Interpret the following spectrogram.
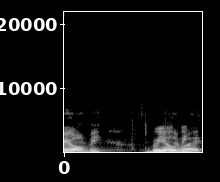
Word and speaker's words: Ryobi: unit that's a Ryobi hurry how do you pronounce that is that Ryobi right Ryobi okay all right turn it on it lights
